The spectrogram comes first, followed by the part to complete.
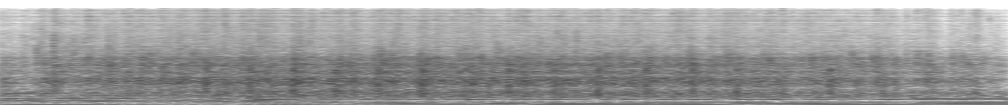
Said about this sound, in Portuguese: Você pode dar um aplauso a ele?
